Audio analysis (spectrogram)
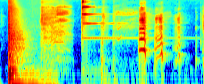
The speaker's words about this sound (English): It's a terrible bell as well. It's a really terrible bell.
